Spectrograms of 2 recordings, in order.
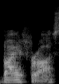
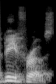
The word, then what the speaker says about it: Bifrost: beef roast is how it's pronounced but it looks like bifrost so we would say yeah it's a bi-frost yeah but it's beef roast that's the per that's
